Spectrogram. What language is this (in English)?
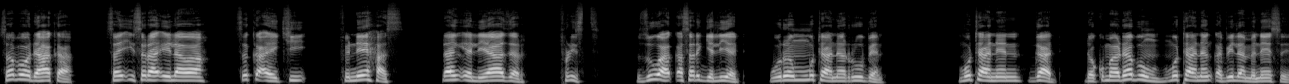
Hausa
